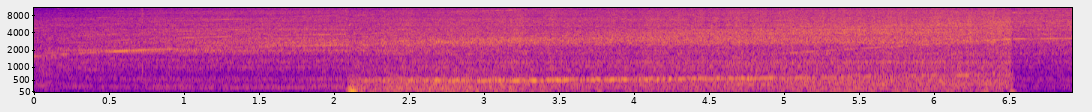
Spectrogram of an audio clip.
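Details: Rover gas turbine, not run for a while, KC-135 pneumatic starter: loud air rush, faint whine winding up about four seconds then cutting out without light-off; owner suspects electrical or high-pressure shut-off valve.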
